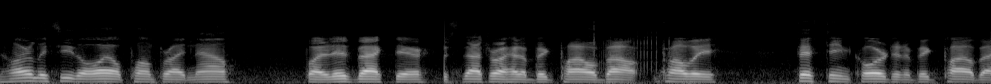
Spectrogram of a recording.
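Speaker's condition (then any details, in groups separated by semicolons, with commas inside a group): Cerebral palsy; spastic, affects walking and legs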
